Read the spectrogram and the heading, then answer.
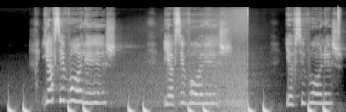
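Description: A steady heartbeat thumps in paired lub-dub beats, deep, repeating regularly throughout while a wavering, voice-like hum drifts above it.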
